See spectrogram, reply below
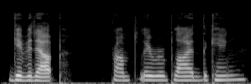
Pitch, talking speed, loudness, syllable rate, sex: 195 Hz, 165 wpm, -19 LUFS, 4.8 syllables/s, female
